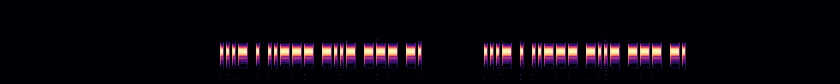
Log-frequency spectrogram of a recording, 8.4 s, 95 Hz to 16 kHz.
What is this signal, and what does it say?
Morse code, heard as a keyed tone, about 40 wpm, 700 Hz. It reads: VE2XON VE2XON
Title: DXCC-100 Call Signs - 6 Characters - Repeated 2x - 40wpm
